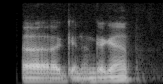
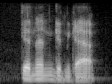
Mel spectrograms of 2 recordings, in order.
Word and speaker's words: Ginnungagap: Ginnungagap. – Ginnungagap.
